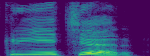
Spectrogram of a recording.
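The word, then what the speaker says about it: creature: टी के बाद URE अगर आप जाएंगे तो क्रिएचर, इसको क्रिएचर भी बोलते हैं, क्रीचर भी बोलते हैं, बहुत प्रोनाउंसिएशन।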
